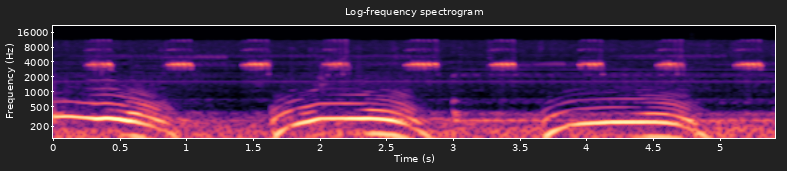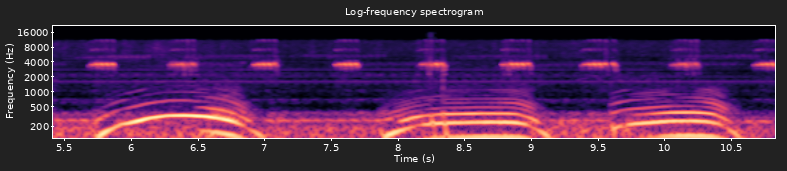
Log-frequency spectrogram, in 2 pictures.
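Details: Contact calling from the hyenas Aggro and Spoon at Nkorho, Sabi Sands, South Africa, 08 09 2022: six loud whoops, each sweeping up then down, spaced about two seconds apart, with a constant cricket trill behind them.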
